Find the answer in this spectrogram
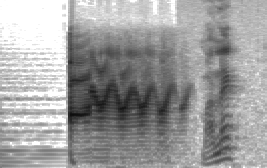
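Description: A springy cartoon 'boing' sound effect, cut in for comic effect. It starts suddenly about half a second in and lasts about a second, its pitch wobbling quickly up and down. A short spoken word follows near the end.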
